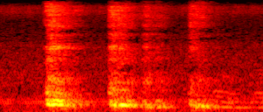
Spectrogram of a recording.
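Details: Effective-cough exercise by a nursing student with an adult male patient, done after guided slow deep breaths and counted breath-holds: three short, forceful voluntary coughs in quick succession to clear the airway.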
